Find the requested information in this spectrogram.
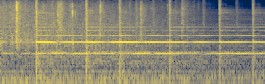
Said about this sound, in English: It was raining when I walked over.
